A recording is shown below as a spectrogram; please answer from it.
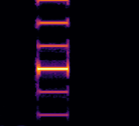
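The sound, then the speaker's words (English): A single short electronic beep in a language lesson, cueing the listener to repeat a phrase: a clean steady tone lasting about a quarter second, sounding alone against silence with no talking. “Repeat after the beep.”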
